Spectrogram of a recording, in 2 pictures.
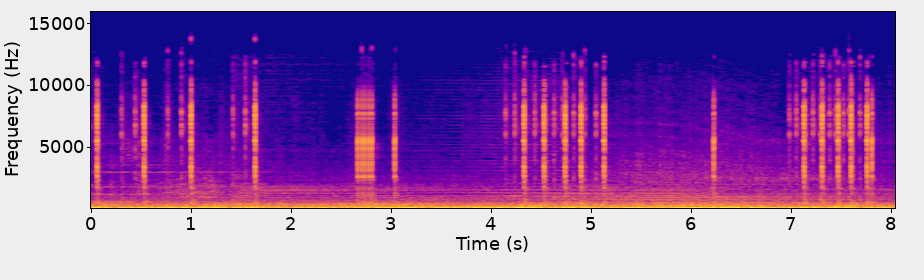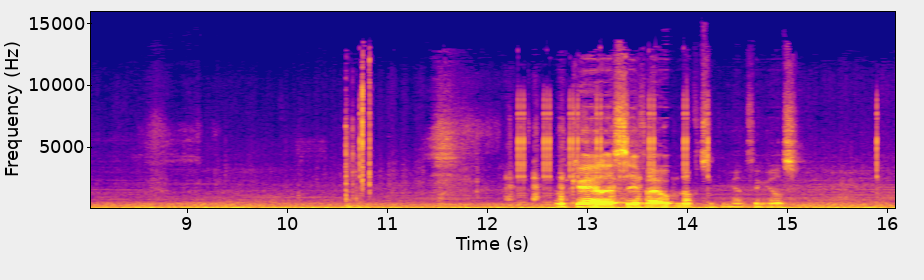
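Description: Short menu clicks tick as selections change.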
